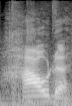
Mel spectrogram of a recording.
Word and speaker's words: Gouda: And the pride and joy of the nation, Gouda cheese. Yep, that's how you pronounce it, guys.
